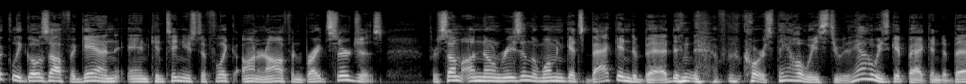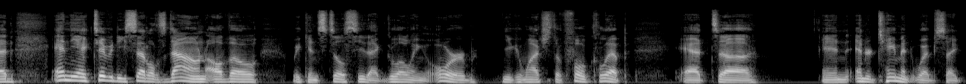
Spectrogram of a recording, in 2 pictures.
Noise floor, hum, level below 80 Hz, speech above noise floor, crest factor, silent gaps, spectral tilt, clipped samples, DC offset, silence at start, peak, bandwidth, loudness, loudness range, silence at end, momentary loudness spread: -58 dBFS; none; -58 dBFS; 40 dB; 14 dB; none; -5 dB/octave; under 0.1%; under 0.1%; 0 s; -4 dBFS; 13.5 kHz; -18 LUFS; 4 LU; 0.05 s; 8 LU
